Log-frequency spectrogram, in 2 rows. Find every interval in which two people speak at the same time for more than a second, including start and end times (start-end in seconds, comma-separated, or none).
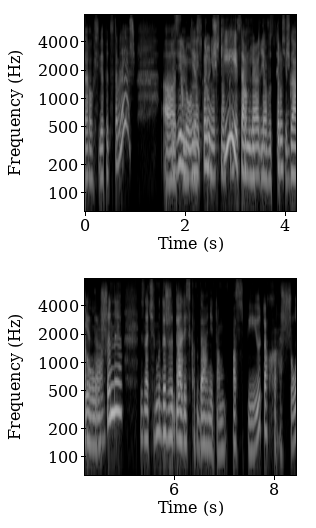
1.7-4.6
